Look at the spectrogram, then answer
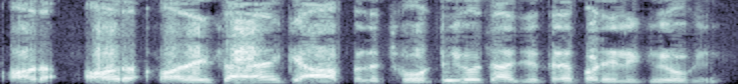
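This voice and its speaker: A man's voice: fairly high pitch, moderate pace, a bit bright, dry recording. A middle-aged man, a senior police official arguing on a phone call, scolding, interrupting and repeating his words as he stumbles. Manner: stammering repetitions, scolding, interrupting. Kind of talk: heated phone argument. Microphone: telephone call.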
